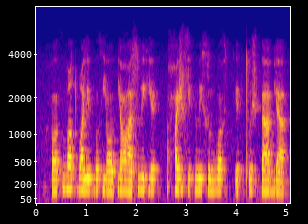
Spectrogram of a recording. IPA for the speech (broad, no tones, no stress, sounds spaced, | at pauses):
h ɔ θ v ɔ tˤ b ɔ lʲ u b o x j ɔ pʲ ɔ ʕ a s v i fʲ ɘ | ħ ɘ ʒ sʲ ɘ θ β i x ɾ u β ɔ x t͡sʼ i θ tʼ u ʒ θ a bʲ a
